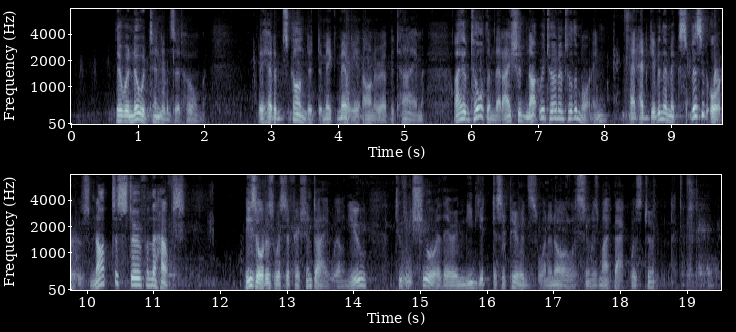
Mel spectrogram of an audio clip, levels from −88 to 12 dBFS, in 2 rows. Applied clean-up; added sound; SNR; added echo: neural separator model SepFormer DNS4.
